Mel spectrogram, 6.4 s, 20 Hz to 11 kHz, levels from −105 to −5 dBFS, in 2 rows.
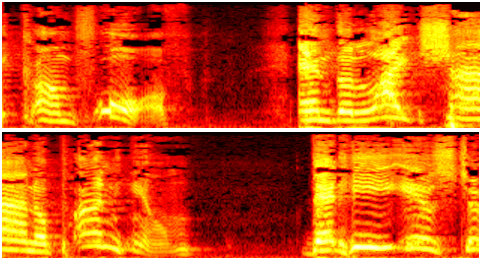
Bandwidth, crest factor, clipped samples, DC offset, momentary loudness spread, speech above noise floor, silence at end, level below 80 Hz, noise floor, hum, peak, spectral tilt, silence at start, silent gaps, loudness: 10.5 kHz; 18 dB; under 0.1%; under 0.1%; 11 LU; 43 dB; 0 s; -42 dBFS; -61 dBFS; none; 0 dBFS; -3 dB/octave; 0 s; none; -16 LUFS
